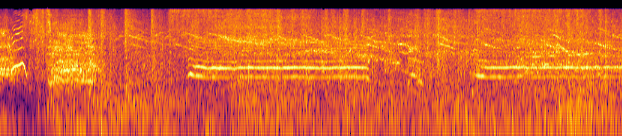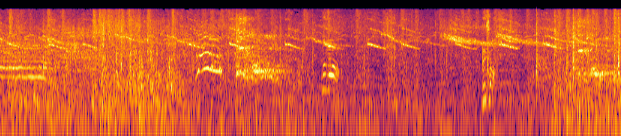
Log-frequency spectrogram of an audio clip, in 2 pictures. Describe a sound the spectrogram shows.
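Fireworks crackle and pop.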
